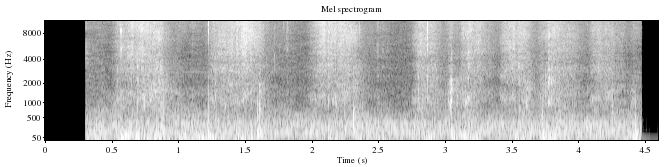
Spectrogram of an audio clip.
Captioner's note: lint roller rolling over Dingus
